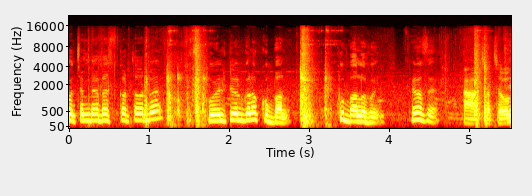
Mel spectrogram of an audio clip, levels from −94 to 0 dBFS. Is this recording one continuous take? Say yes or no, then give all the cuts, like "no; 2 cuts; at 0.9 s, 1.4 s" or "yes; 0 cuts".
yes; 0 cuts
